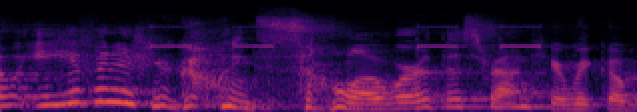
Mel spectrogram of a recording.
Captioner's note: timer beeps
